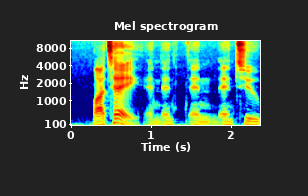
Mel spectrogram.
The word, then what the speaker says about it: MATE: terrific desktop environment for Linux but it's not pronounced mate now sometimes I will call it Ubuntu mate but it's really pronounced mate and and and and to give the respect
